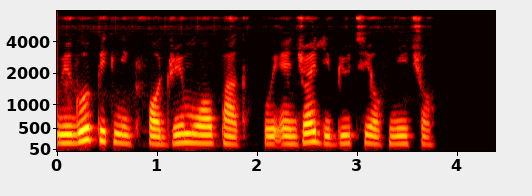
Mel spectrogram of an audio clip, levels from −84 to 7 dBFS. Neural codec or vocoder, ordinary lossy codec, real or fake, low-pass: none; none; real; 7.2 kHz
